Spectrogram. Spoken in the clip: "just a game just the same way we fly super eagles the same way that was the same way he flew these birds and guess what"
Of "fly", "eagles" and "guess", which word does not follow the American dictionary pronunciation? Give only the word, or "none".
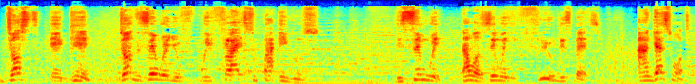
eagles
